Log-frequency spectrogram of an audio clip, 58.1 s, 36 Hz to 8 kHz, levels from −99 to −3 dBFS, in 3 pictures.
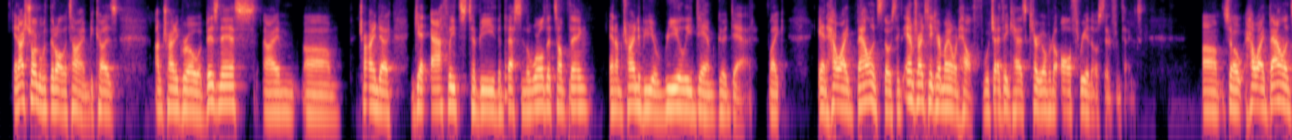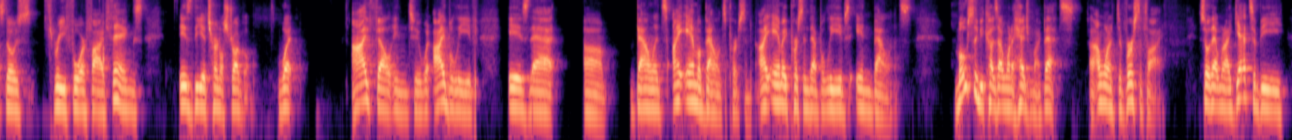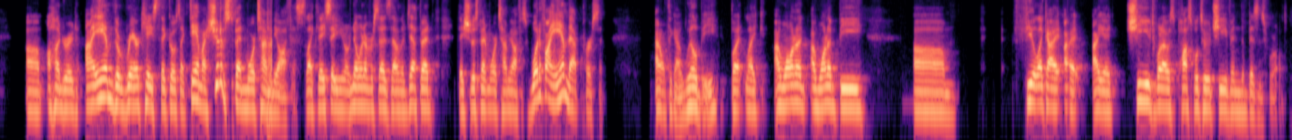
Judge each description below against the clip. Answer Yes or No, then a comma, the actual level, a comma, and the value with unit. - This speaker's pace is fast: Yes, fast, 215 wpm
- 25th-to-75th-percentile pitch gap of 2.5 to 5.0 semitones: Yes, average, 2.9 semitones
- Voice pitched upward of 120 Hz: Yes, low, 130 Hz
